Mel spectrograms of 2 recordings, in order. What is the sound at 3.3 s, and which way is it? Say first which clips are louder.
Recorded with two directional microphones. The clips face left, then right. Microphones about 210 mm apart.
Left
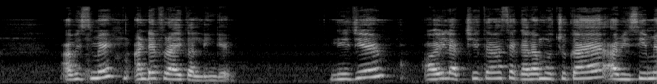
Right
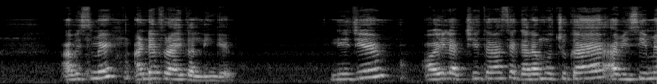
Speech: left 4 dB; 50° left (ahead or behind).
